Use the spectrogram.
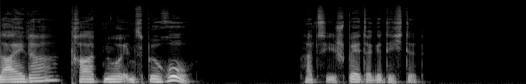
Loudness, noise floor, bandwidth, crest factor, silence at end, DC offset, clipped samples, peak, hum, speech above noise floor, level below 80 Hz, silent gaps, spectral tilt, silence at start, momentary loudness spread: -23 LUFS; -72 dBFS; 16 kHz; 16 dB; 1.1 s; under 0.1%; under 0.1%; -6 dBFS; none; 51 dB; -56 dBFS; none; -6.5 dB/octave; 0 s; 11 LU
